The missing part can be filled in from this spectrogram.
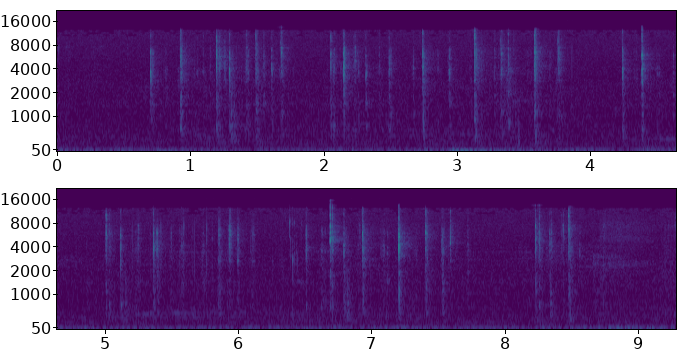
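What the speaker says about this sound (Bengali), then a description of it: "এবারে প্রয়োজন মতো লেখা টাইপ করব।" Steady typing on a computer keyboard while filling in an office order table in Word, with clicky keystrokes in quick bursts and short pauses, close and fairly quiet, no voices.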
